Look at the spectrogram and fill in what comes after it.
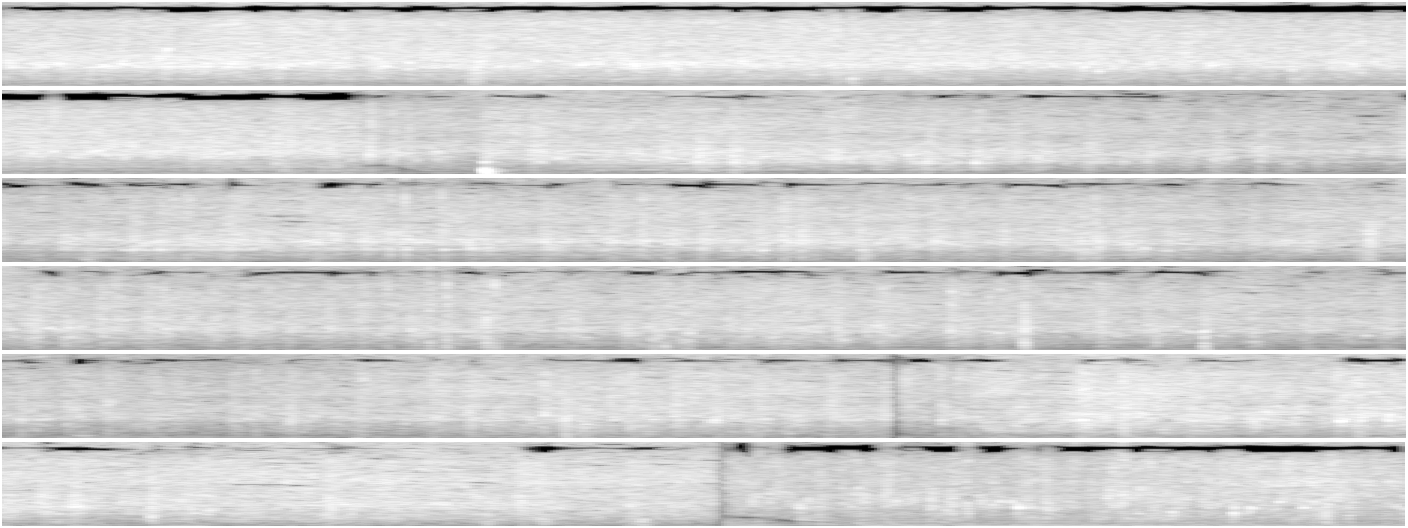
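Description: Chicken thighs sizzling steadily in hot oil in a wok, with steel tongs turning the pieces and a sharp tap about six seconds in.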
